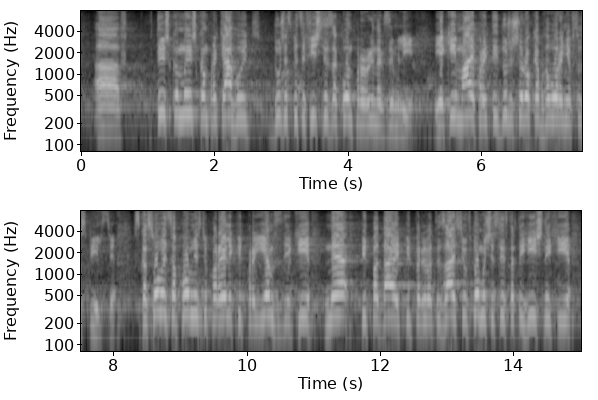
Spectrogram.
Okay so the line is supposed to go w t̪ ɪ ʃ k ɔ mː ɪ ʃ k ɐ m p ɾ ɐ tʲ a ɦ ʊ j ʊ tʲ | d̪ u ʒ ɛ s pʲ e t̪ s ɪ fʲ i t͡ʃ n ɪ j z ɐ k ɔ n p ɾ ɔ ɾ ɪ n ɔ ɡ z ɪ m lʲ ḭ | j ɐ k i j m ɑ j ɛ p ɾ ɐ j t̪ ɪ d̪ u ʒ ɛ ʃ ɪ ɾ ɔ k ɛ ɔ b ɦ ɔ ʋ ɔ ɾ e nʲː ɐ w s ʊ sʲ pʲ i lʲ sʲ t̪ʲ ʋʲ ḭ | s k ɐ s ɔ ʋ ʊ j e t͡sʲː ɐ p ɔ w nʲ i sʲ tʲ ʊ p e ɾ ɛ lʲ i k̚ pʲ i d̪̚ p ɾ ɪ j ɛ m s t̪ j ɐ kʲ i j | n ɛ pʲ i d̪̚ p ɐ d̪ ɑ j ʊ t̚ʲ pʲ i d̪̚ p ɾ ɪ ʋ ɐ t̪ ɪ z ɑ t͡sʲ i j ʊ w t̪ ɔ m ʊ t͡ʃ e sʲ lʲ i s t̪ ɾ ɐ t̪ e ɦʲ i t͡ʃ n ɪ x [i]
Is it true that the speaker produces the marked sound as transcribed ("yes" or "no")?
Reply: yes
